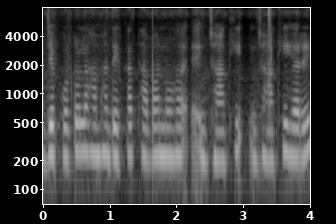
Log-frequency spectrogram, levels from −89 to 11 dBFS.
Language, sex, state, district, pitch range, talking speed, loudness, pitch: Chhattisgarhi, female, Chhattisgarh, Rajnandgaon, 215-235 Hz, 195 wpm, -28 LUFS, 225 Hz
